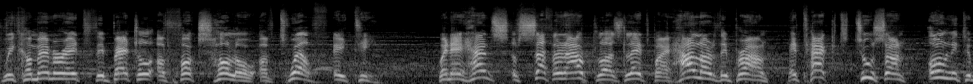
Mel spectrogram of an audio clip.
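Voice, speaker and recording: An actor playing a commanding, brisk knight captain in a video game, speaking formally and with authority. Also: male voice, very high voice, bright, forceful tone, exaggerated voice.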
